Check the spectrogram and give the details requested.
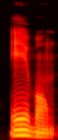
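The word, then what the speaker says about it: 일본: だと思います avon エイボンいいルボンって読むのはもう最悪ですね avon エイボンで破損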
